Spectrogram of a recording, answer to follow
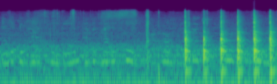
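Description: A clear rigid plastic card holder tapped down on a tabletop: one tap, then a quick run of five sharp taps about four a second near the end.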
